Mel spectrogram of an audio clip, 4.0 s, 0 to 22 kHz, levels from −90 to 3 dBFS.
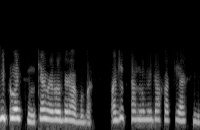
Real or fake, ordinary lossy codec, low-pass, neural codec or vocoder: fake; none; 5.4 kHz; codec, 16 kHz, 1 kbps, FreqCodec, smaller model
